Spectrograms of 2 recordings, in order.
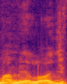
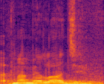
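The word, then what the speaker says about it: Mamelodi: Mamelod, vamos falar assim mesmo. Mamelode. É, é, pode ser. Eu acho que é como eles pronunciam lá, Gav.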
